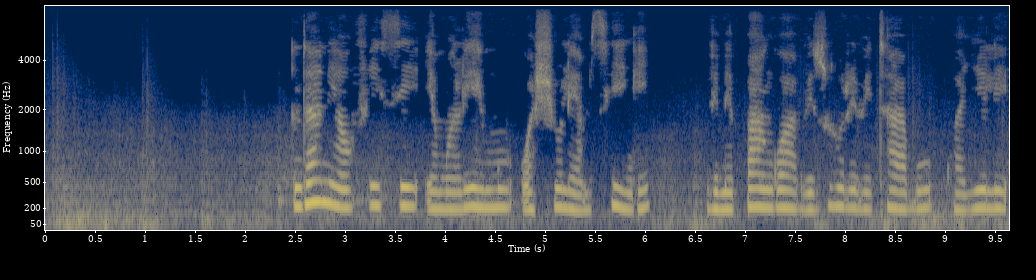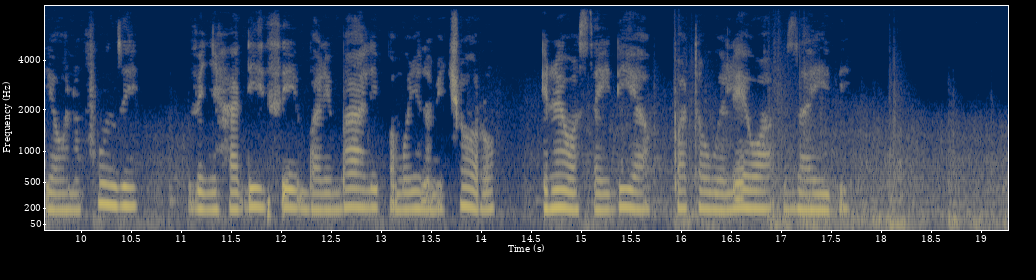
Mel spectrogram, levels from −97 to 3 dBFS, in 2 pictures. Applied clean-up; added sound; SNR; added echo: none; Thunder; 16 dB; none.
